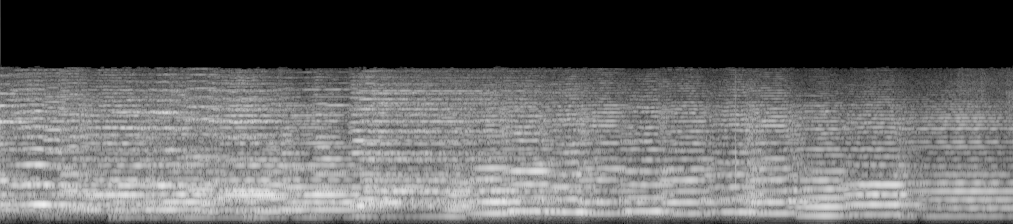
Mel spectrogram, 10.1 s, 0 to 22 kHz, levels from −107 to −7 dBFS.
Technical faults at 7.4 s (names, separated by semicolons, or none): loud pop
